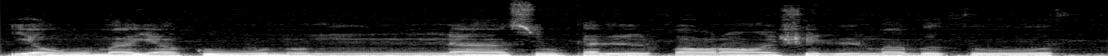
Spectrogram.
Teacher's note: Dan nun bertasdid itu dibaca dengung sebagai gunnah.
